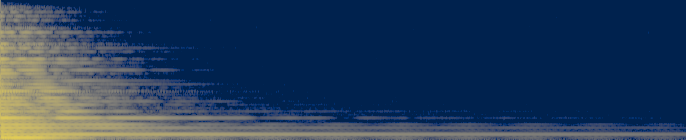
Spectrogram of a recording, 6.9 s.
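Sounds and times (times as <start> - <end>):
synth note F#2: 0.0 - 1.6.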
